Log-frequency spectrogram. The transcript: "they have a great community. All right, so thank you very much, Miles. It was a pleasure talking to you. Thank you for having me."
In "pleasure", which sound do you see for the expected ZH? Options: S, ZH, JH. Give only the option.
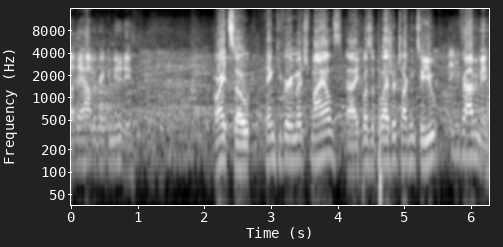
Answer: ZH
